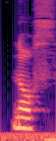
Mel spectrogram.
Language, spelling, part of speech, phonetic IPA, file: Polish, nos, noun, [nɔs], Pl-nos.ogg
